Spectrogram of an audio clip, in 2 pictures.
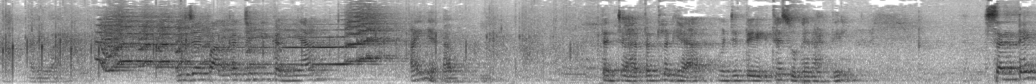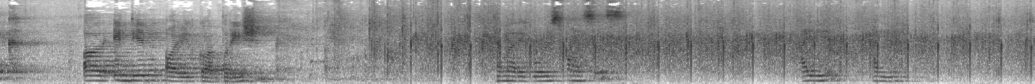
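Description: A middle-aged woman speaks with animation through a microphone over loudspeakers in a large hall.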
